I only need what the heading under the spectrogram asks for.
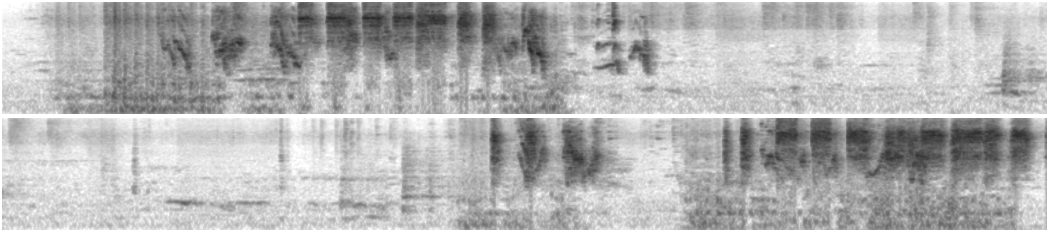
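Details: Budgies, Australian parrots, chirping in two loud bursts of dense, scratchy high chatter separated by a quiet gap of several seconds; faint low sounds underneath.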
